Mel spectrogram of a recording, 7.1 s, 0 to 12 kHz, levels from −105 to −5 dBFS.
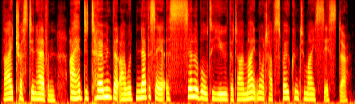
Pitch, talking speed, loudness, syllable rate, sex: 190 Hz, 220 wpm, -19 LUFS, 5.3 syllables/s, female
